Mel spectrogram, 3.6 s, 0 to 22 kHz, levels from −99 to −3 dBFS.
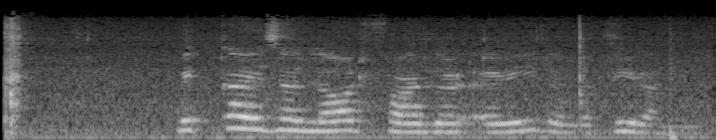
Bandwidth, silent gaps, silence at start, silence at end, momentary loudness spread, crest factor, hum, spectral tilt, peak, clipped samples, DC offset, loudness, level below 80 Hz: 14 kHz; none; 0.05 s; 0 s; 21 LU; 18 dB; none; -5 dB/octave; -12 dBFS; under 0.1%; under 0.1%; -29 LUFS; -56 dBFS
